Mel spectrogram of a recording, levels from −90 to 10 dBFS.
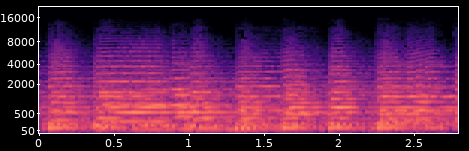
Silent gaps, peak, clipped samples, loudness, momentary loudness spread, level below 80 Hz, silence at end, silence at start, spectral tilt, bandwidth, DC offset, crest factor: none; -4 dBFS; under 0.1%; -17 LUFS; 3 LU; -48 dBFS; 0 s; 0 s; -6 dB/octave; 12 kHz; under 0.1%; 14 dB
